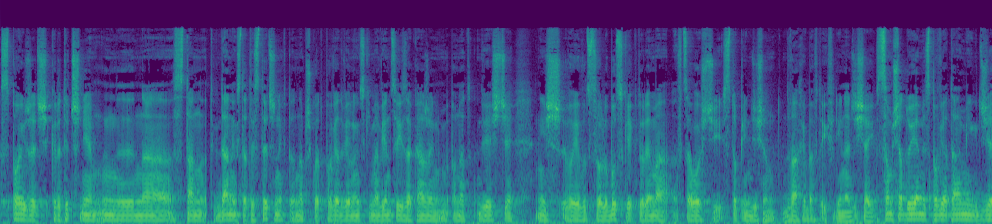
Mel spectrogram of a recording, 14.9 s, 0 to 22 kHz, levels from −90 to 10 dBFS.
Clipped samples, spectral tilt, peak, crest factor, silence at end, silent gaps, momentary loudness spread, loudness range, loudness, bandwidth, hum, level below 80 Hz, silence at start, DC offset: under 0.1%; -5 dB/octave; -2 dBFS; 16 dB; 0 s; none; 6 LU; 2 LU; -19 LUFS; 13.5 kHz; none; -30 dBFS; 0 s; under 0.1%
